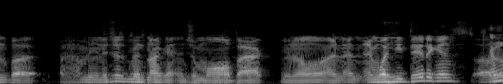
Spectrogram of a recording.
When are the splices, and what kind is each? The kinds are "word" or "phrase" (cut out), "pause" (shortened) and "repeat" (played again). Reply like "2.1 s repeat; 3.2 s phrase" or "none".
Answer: 1.5 s word; 2.7 s pause

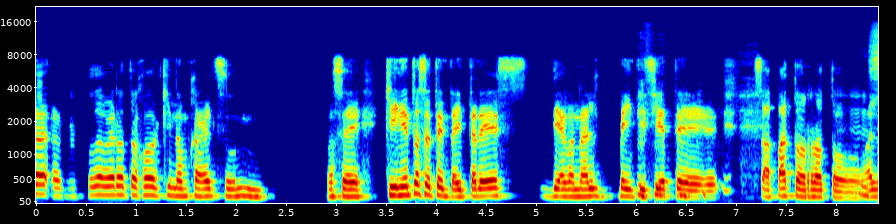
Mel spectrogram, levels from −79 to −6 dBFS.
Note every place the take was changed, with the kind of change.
none

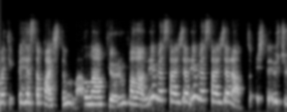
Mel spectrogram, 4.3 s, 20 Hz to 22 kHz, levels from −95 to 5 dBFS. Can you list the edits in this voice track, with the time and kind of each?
1.3 s word; 2.8 s repeat

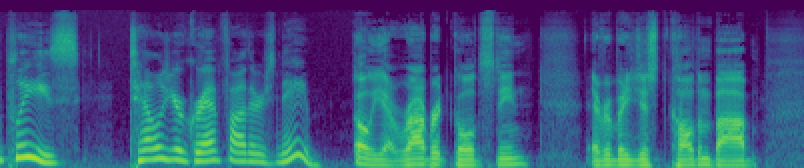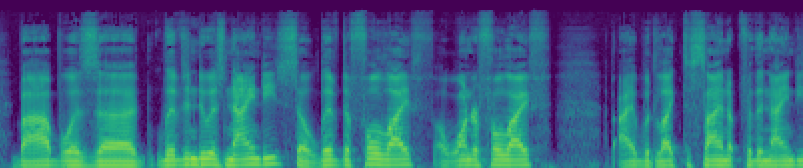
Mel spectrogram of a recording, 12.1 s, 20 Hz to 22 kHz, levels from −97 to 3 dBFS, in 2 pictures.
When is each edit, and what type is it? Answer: none

